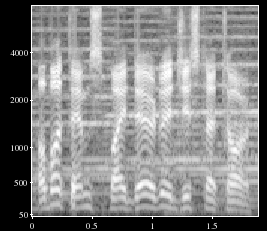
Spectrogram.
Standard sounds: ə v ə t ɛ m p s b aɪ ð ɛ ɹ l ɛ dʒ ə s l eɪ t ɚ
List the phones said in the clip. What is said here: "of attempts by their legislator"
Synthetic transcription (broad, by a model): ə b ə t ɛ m s b aɪ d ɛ ɹ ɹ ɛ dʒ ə s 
